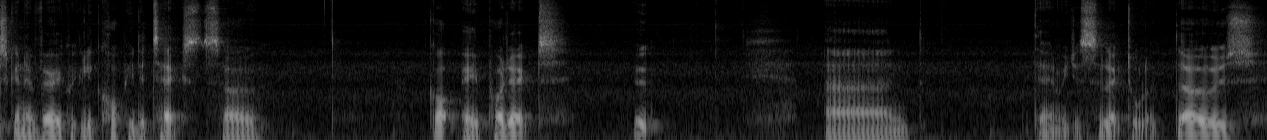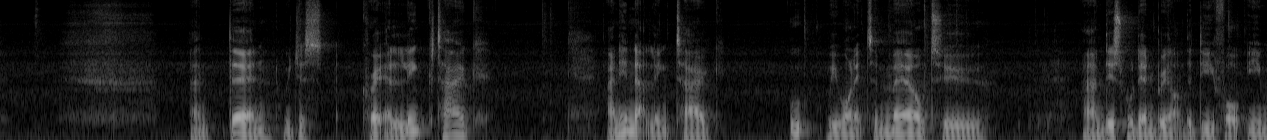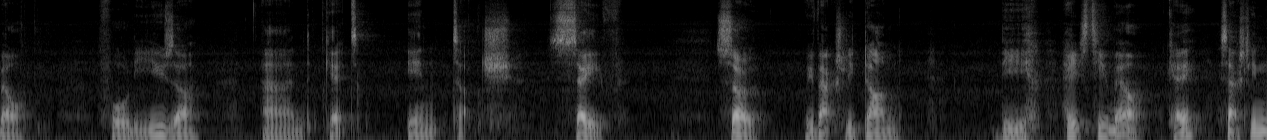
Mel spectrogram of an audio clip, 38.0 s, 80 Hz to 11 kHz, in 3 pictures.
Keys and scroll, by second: 1.9 super+a, 2.3 super+c, 5.1 super+v, 6.8 shift+', 9.1 super+c, 12.1 super+v, 22.1 shift+i, 24.1 shift+2, 28.2 shift+g, 30.8 super+s.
